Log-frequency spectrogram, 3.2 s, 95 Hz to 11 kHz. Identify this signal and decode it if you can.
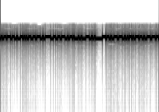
RTTY, about 45.45 baud. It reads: PRINTING, AND A
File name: fsk170 / teletype-corp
